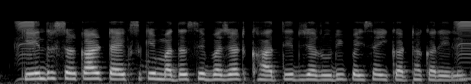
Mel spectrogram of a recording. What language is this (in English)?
Bhojpuri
